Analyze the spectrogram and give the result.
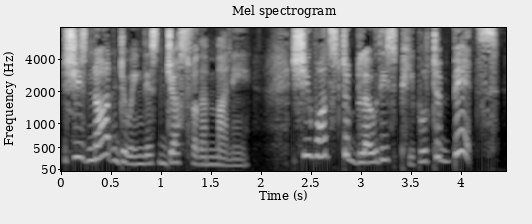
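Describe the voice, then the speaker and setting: A woman's voice: medium pitch, very animated, moderate pace, a bit bright, no echo. An actress playing a confident, assertive female secret agent in a video game, cool and headstrong. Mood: determined.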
